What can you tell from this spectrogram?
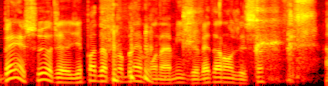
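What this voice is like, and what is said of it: Put-on foreign accent. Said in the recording (French): “avec un accent comme ça de personnes étrangères”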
